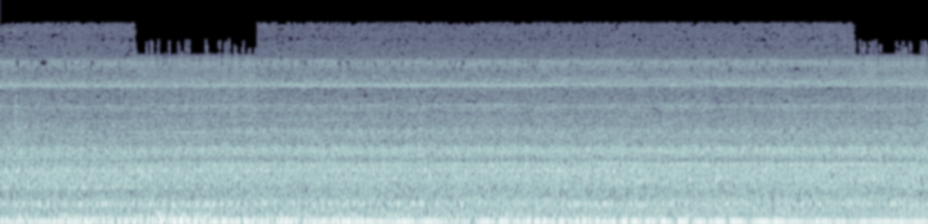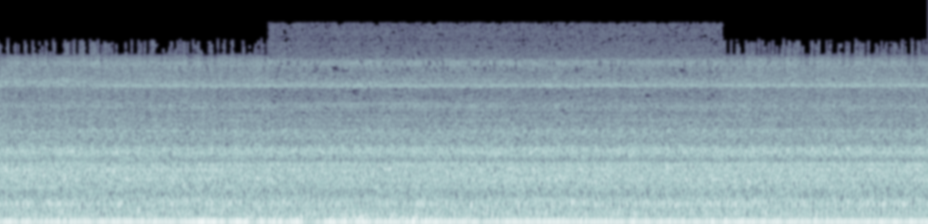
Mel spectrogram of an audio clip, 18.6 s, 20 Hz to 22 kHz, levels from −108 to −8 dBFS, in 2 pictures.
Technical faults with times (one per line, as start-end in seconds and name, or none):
1.35-2.57 Bluetooth SBC bit pool drop
8.54-11.97 Bluetooth SBC bit pool drop
16.50-18.56 Bluetooth SBC bit pool drop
